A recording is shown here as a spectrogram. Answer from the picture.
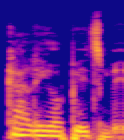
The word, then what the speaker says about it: Kaliopi: Kaliopi. Kaliopi. It's really, I pronounce it Greek way.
